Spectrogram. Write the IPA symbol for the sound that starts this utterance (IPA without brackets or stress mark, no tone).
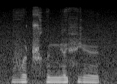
v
